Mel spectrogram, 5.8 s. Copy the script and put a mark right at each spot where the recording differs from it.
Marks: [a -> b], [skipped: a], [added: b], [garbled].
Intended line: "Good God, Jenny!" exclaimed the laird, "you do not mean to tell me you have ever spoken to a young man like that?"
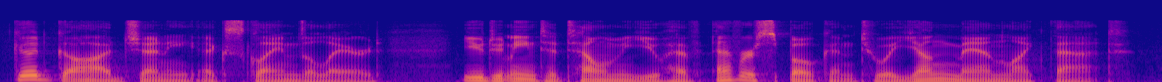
"Good God, Jenny!" exclaimed the laird, "you do [skipped: not] mean to tell me you have ever spoken to a young man like that?"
